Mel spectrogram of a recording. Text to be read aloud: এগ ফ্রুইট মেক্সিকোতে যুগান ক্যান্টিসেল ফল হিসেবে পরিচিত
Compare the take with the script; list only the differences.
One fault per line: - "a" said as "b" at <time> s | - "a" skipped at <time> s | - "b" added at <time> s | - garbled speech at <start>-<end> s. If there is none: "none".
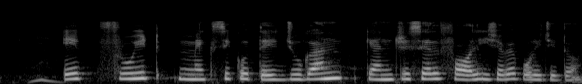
none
